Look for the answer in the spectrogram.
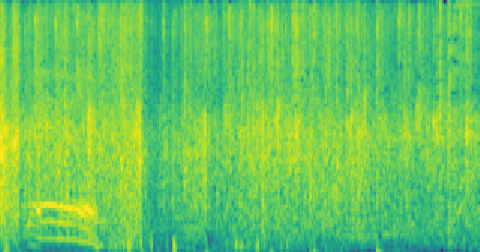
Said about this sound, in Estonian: Aitäh. Aitäh. Teeme aplausi neile.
